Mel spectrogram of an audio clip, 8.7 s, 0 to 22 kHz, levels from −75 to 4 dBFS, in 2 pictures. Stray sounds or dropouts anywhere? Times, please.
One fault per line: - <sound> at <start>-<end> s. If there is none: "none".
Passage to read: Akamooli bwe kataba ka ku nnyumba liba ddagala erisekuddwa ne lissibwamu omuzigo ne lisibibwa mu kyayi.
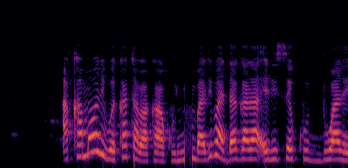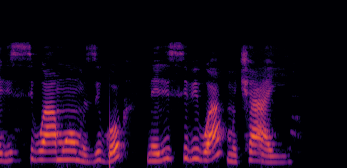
- dropout at 2.3-2.4 s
